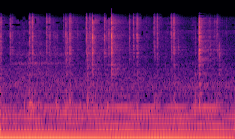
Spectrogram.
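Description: Rapid, irregular sharp clicks as a sun conure nestling scrabbles at the clear plastic wall of its box, over a loud, steady low hum.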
